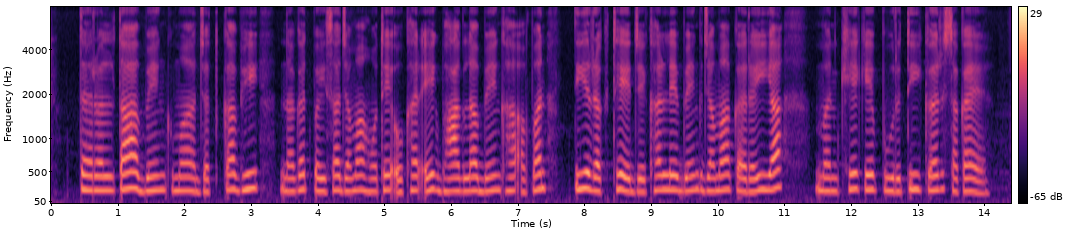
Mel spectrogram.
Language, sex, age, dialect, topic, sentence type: Chhattisgarhi, female, 18-24, Western/Budati/Khatahi, banking, statement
